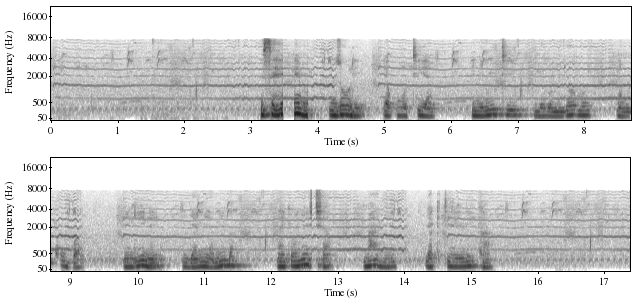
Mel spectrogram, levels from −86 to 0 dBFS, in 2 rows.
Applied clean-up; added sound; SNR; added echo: none; Insect; 13 dB; none.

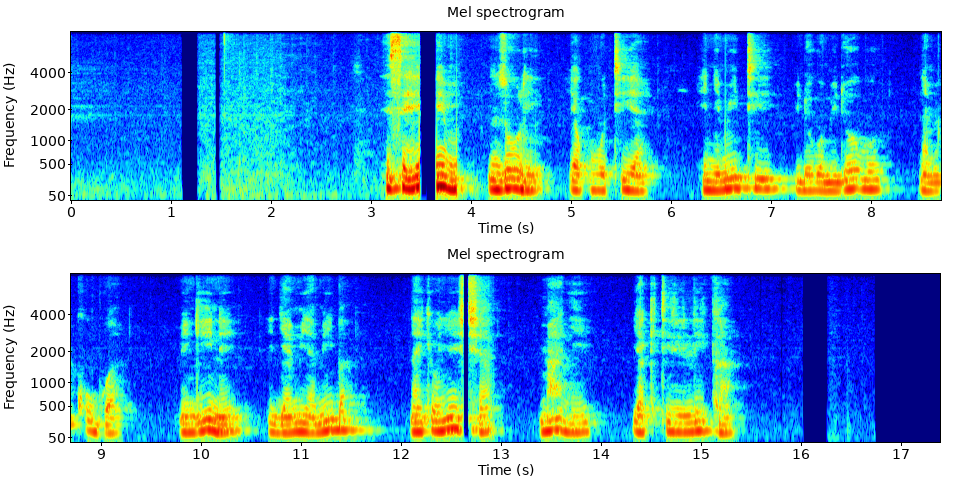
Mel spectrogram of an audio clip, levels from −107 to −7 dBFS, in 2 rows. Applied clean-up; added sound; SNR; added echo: none; none; none; none.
